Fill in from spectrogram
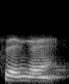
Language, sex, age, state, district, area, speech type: Tamil, female, 60+, Tamil Nadu, Tiruchirappalli, urban, conversation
